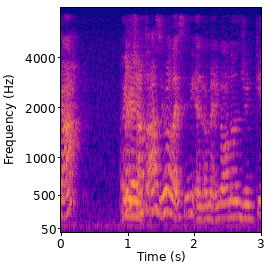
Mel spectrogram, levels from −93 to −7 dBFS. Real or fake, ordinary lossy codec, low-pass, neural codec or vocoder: real; none; 7.2 kHz; none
